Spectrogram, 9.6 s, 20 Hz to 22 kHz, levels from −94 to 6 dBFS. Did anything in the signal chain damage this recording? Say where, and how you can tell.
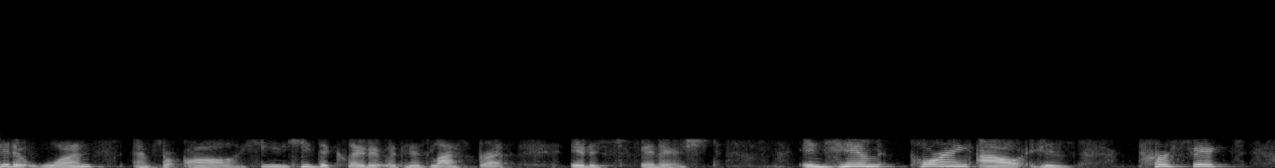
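Yes, at the codec stage: AMR narrowband mobile codec throughout. The spectrogram shows a flat ceiling at 3.8 kHz, and the heavily buzzy, synthetic speech points to a very low-bitrate mode near 5 kbps.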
